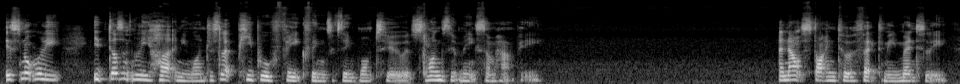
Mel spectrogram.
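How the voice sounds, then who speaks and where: A woman's voice: on the low side, moderate pace. A young adult woman in an agitated, exasperated rant to camera, venting off the cuff in a casual way and often cutting herself off. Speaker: vlogger.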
